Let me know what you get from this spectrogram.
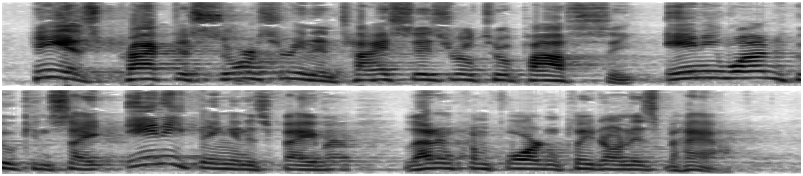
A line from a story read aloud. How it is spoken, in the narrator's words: a herald cried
